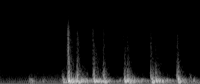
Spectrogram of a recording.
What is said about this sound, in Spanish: Golpean la puerta de la humilde casa.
